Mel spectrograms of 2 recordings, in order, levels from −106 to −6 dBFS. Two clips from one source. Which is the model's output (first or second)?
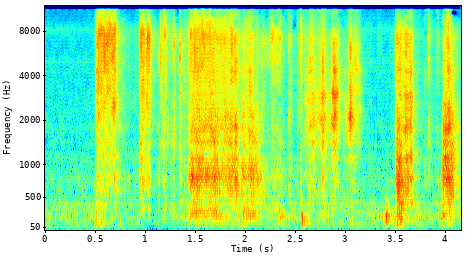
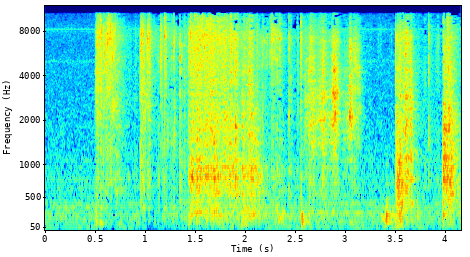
first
